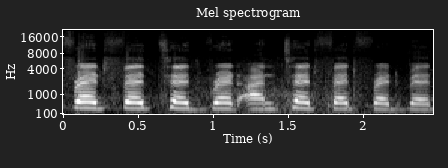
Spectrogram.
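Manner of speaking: very loud, fast rattled-off run. Repeating a tongue twister after being told to say it faster.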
